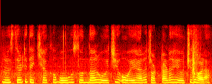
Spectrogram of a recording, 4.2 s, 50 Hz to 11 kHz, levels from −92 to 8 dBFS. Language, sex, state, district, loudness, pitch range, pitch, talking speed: Odia, female, Odisha, Khordha, -16 LUFS, 285-320 Hz, 305 Hz, 155 wpm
